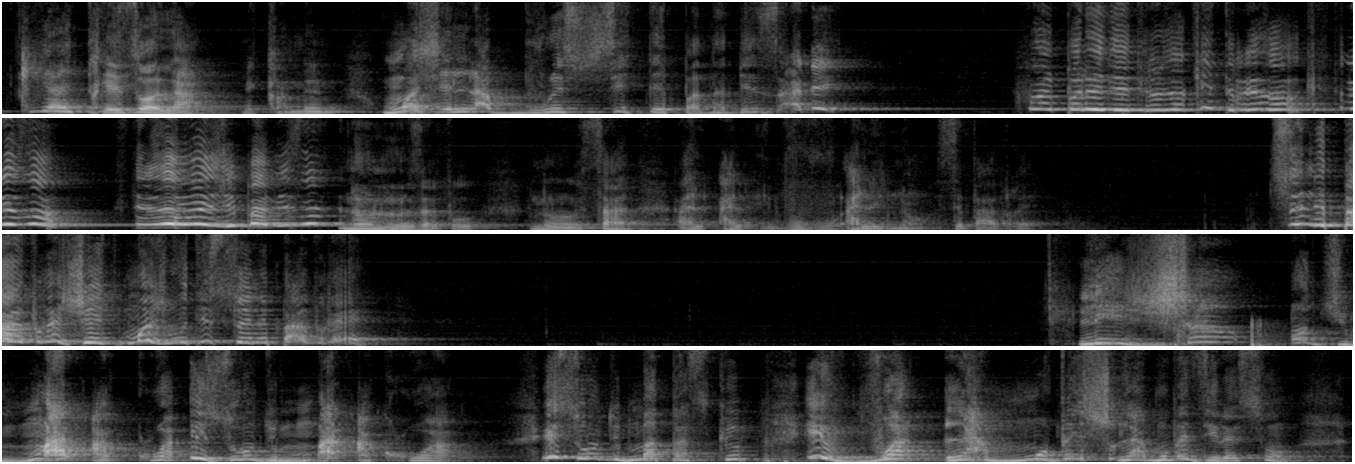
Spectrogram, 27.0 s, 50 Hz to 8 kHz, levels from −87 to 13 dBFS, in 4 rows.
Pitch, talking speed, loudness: 280 Hz, 185 wpm, -27 LUFS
